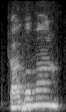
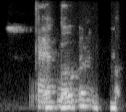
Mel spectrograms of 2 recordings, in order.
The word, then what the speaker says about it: Tacloban: Well, Tagleman? Yeah, actually, say my girlfriend corrected my pronunciation of it. It's Tucklobin. What is it? Tucklobin.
